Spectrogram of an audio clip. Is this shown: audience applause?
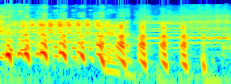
no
